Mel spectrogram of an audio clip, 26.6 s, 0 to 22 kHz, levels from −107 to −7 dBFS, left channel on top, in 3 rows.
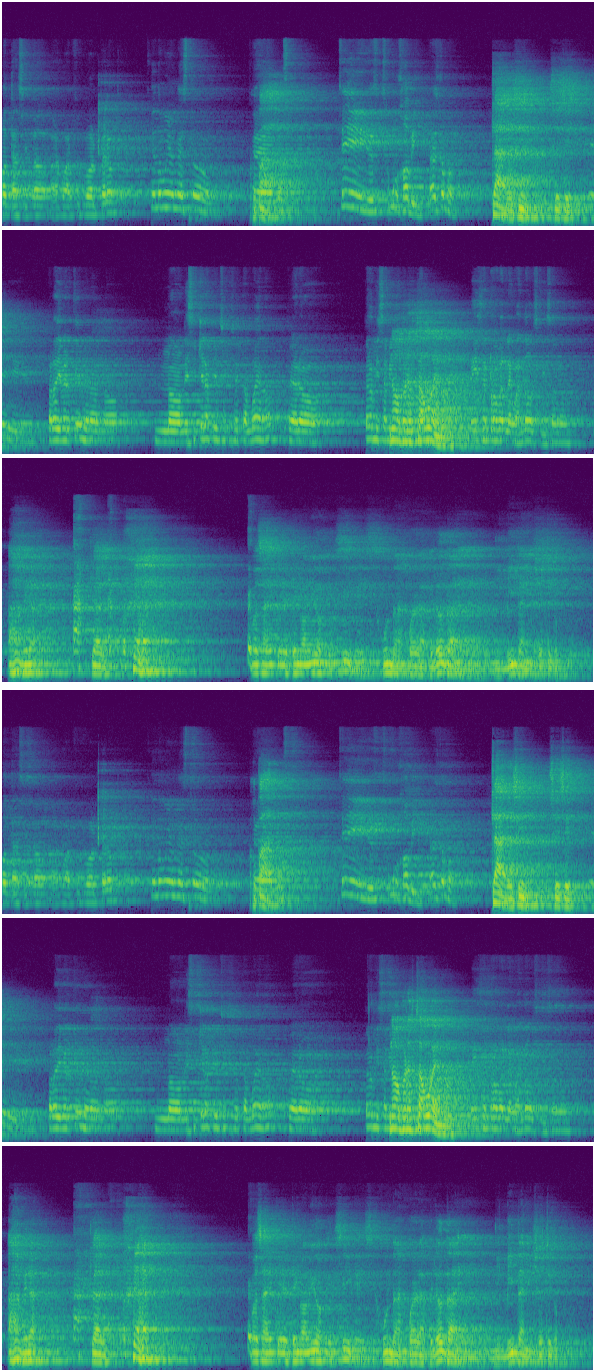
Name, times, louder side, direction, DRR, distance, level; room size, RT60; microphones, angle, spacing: voice 1, 0.0-1.7 2.2-3.2 3.7-4.3 5.0-6.8 8.8-10.6 11.2-13.7 14.3-15.2 15.9-17.4 18.8-19.1 19.3-19.7 21.4-21.5, left 2 dB, 45° left, 2 dB, 1.2 m, -30 dB
voice 2, 3.7-4.1 7.3-7.9 8.2-8.6 14.7-15.7 17.8-18.3 19.1-20.0 20.3-20.5 21.5-26.1, right 1 dB, 70° right, 1 dB, 1.6 m, -24 dB
24.0 x 18.0 x 8.4 m, 2.9 s
head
